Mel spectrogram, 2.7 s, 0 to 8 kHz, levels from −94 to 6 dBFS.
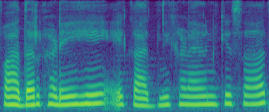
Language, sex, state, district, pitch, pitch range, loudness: Hindi, female, Madhya Pradesh, Bhopal, 215 Hz, 205-230 Hz, -15 LUFS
